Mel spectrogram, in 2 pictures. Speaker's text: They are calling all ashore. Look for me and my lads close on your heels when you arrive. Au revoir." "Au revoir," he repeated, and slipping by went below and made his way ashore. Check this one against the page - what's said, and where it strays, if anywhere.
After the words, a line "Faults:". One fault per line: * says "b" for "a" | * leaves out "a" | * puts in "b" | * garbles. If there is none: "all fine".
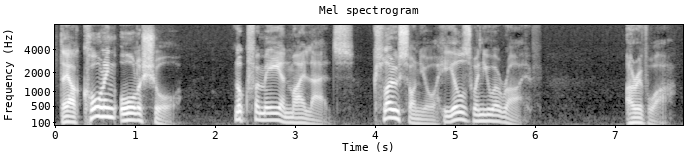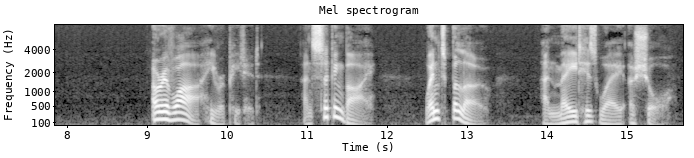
They are calling all ashore. Look for me and my lads close on your heels when you arrive. Au revoir." "Au revoir," he repeated, and slipping by went below and made his way ashore.
Faults:
all fine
